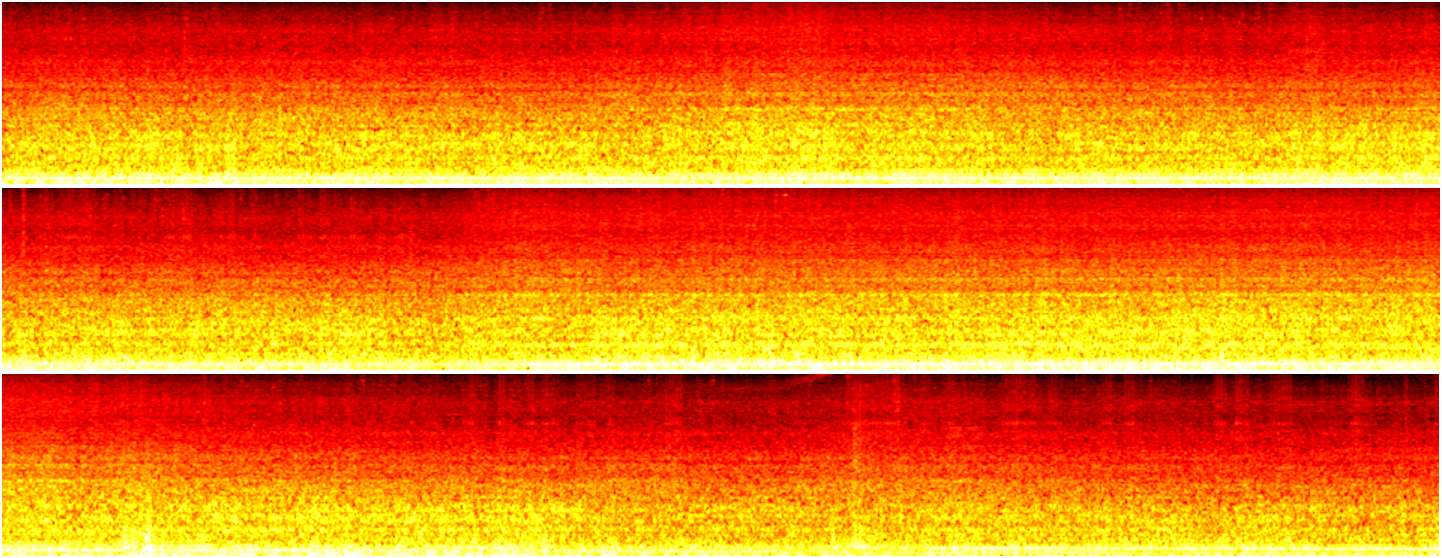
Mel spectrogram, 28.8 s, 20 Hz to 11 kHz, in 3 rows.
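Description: Stock exhaust of an Isuzu KB300's 3.0-litre four-cylinder turbo diesel, heard from under the pickup while driving: a steady engine drone over road rumble. It grows a little louder about halfway through, and near the end the note shifts as it eases off slightly. One brief tick comes about two-thirds of the way in.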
